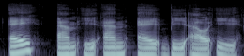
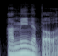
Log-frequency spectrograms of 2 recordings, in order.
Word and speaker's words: amenable: to discuss is aminable a m e n a b l e amenable and for some reason I just pronounced the E here like a very long e amenable not amenable and it means open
